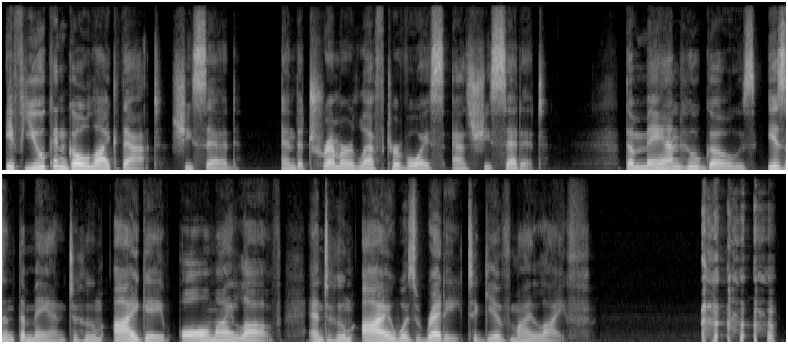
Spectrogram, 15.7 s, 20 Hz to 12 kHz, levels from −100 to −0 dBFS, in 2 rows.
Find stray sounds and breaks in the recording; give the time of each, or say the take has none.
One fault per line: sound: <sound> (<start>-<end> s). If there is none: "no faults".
sound: cough (14.8-15.6 s)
